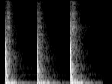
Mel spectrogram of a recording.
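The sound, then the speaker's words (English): Three loud, heavy knocks on an office door, evenly spaced about half a second apart, each hit sharp with a short ringing decay. No voices. “I'm going to walk up to the office door and just very loudly just”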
